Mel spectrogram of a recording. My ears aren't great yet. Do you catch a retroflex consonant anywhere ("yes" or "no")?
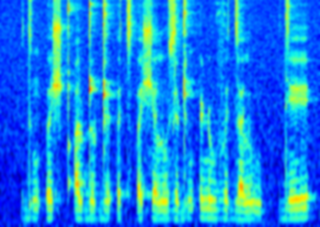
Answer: yes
